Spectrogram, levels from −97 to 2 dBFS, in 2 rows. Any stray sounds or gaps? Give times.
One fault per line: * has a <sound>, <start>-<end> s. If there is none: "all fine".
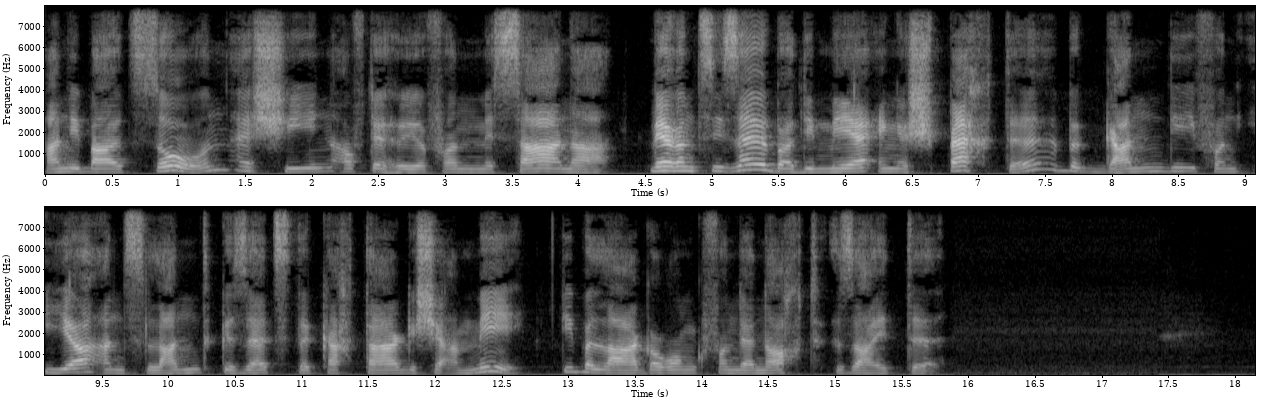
all fine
